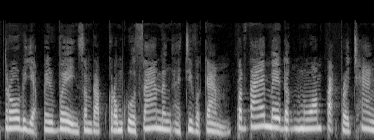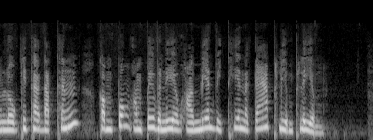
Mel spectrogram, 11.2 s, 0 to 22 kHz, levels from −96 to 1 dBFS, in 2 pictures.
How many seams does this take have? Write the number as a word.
one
